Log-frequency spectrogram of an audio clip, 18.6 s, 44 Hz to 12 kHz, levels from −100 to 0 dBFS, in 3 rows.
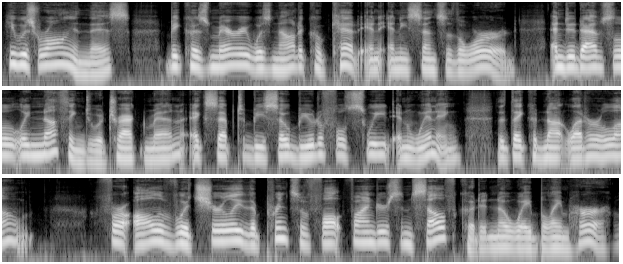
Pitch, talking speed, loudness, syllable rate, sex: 145 Hz, 180 wpm, -18 LUFS, 4.9 syllables/s, male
